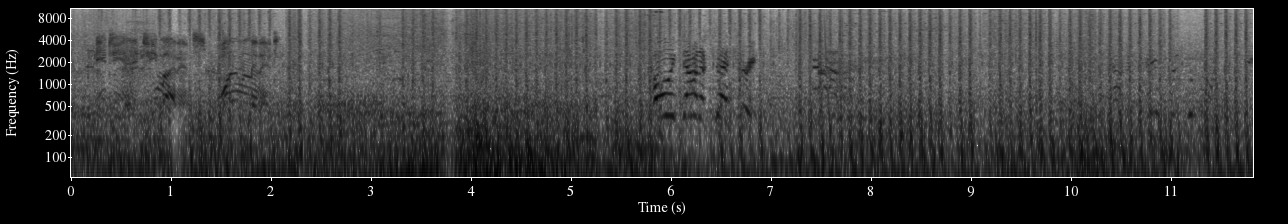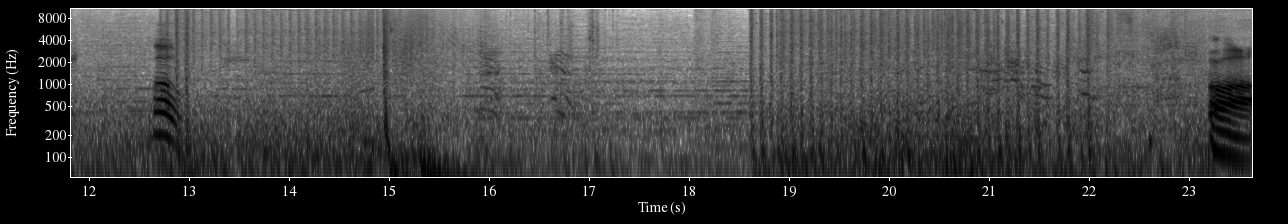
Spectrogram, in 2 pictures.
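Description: A Gatling gun fires in a video game as long continuous buzzing bursts of rapid shots, loud and close, with brief pauses and short exclamations from players over the gunfire.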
